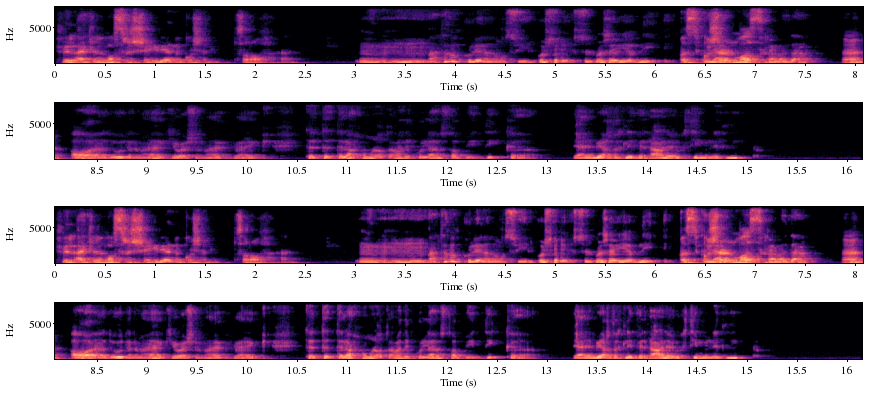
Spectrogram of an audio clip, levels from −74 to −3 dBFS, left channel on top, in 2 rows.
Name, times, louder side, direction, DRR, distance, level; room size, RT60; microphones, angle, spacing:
voice 1, 0.0-2.4 6.3-7.3 7.9-8.1 14.0-14.2, right 1 dB, 25° right, 5 dB, 2.4 m, -21 dB
voice 2, 3.0-7.6 8.2-12.9 13.3-15.1, right 2 dB, 60° right, 7 dB, 1.1 m, -22 dB
11.5 x 9.1 x 5.4 m, 0.39 s
head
